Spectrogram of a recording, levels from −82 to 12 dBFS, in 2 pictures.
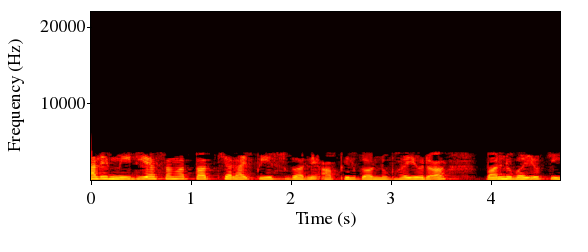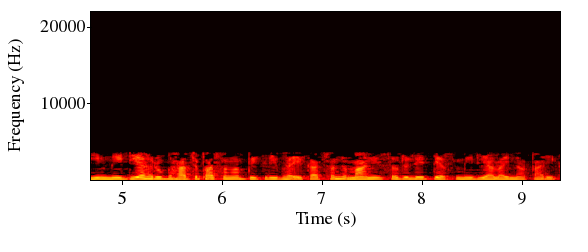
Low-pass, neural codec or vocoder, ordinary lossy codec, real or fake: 3.6 kHz; codec, 16 kHz, 16 kbps, FreqCodec, larger model; none; fake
